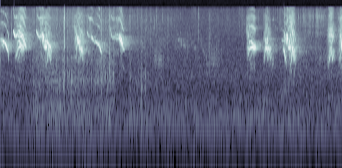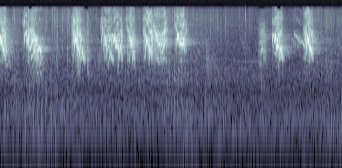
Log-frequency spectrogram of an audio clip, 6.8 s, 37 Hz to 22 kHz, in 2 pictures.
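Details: Sparrows at a Tenmangu shrine on 5 June 2022, with a mimicking bird among them: loud, close, rapid high chirping in busy bursts, a brief pause, then a long run of excited twittering notes.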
